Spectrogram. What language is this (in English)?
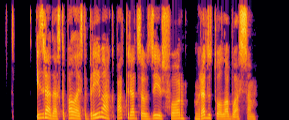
Latvian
